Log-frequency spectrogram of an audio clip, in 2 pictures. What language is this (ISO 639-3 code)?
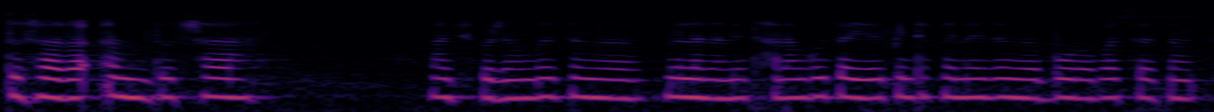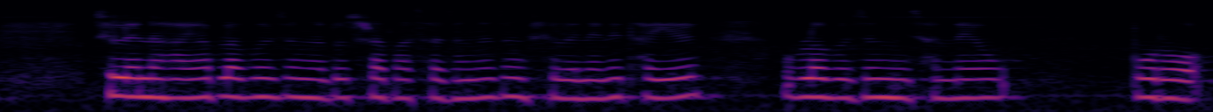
brx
